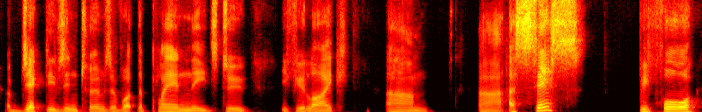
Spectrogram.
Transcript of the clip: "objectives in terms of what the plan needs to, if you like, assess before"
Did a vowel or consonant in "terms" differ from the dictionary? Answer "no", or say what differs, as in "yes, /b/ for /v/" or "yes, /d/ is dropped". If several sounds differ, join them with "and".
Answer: no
